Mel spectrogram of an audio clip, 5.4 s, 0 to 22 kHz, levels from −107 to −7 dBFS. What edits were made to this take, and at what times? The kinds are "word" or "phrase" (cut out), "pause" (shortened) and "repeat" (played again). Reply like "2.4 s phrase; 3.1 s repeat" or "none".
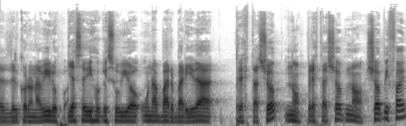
0.9 s phrase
